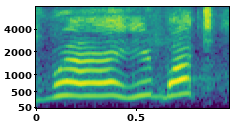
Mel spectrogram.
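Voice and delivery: shocked. Retold or imitated. Retelling how he reacted when his boss sent him to West Belfast, shocked. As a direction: recoil in disbelief at the news.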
